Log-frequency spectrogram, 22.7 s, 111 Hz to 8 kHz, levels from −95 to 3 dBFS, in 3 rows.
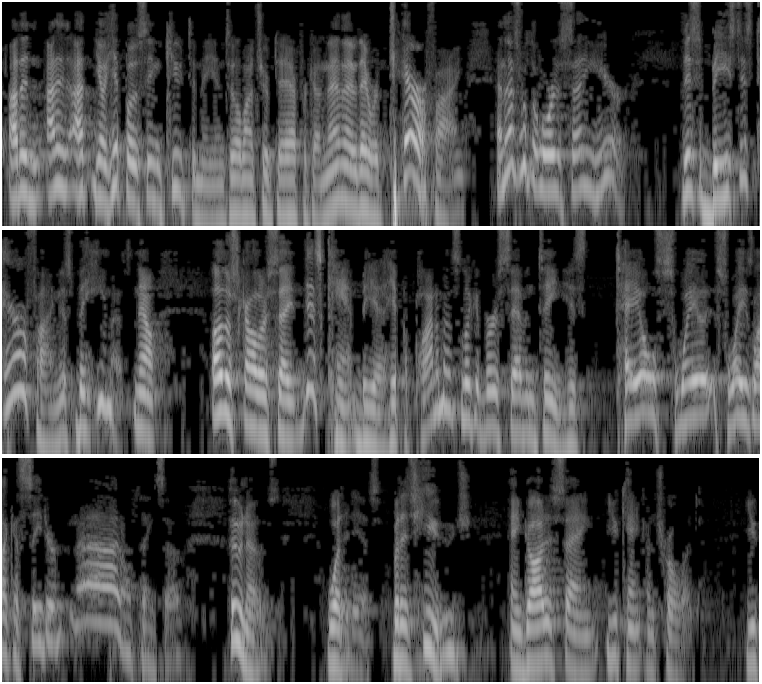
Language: English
